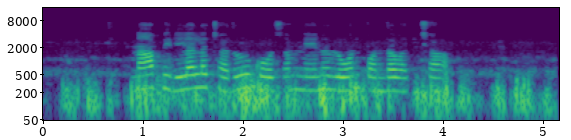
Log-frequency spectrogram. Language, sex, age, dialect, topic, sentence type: Telugu, female, 18-24, Utterandhra, banking, question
